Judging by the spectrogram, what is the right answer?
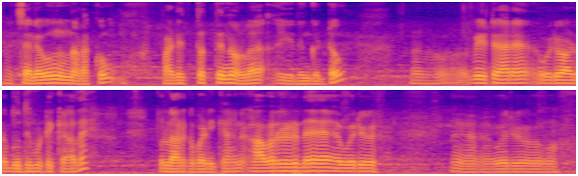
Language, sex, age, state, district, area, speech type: Malayalam, male, 45-60, Kerala, Kottayam, rural, spontaneous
